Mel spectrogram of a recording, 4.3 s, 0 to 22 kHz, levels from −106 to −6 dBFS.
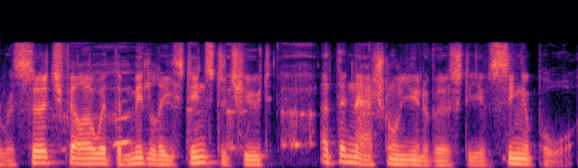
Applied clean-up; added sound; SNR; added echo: neural mask model RNNoise.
